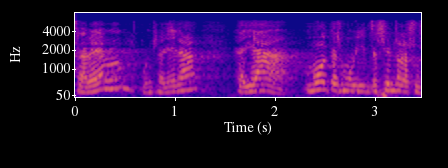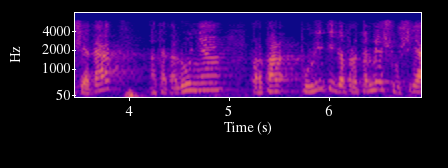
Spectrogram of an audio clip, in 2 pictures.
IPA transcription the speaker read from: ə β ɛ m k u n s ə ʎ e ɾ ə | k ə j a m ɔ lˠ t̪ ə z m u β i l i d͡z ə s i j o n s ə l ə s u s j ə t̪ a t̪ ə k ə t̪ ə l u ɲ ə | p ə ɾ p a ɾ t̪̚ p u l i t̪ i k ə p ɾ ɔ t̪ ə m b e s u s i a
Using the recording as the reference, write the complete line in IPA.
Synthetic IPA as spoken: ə β ɛ m k u n s ə ʎ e ɾ ə | k ə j a m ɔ lˠ t̪ ə z m u β i l i d͡z ə s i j o n z ə l ə s u s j ə t̪ a t̪ ə k ə t̪ ə l u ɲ ə | p ə ɾ p a ɾ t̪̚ p u l i t̪ i k ə p ɾ ɔ t̪ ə m b e s u s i a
